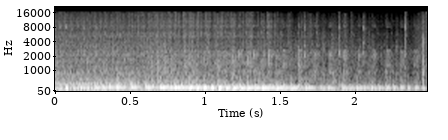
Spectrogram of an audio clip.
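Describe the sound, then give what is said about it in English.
A scooter's small motor engine hums steadily as it rides up, its low pitched drone holding fairly even with a slight pulsing rhythm before easing a little near the end. “Shortly after Grammy left, Little Red came along riding her scooter.”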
